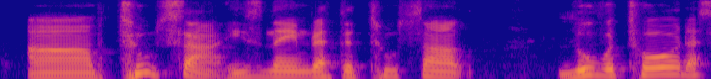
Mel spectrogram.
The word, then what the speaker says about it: Louverture: He's named after Toussaint Louverture. That's how you pronounce his last name.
